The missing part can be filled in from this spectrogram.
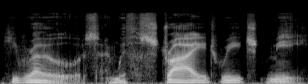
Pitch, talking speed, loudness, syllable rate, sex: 85 Hz, 155 wpm, -18 LUFS, 3.4 syllables/s, male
